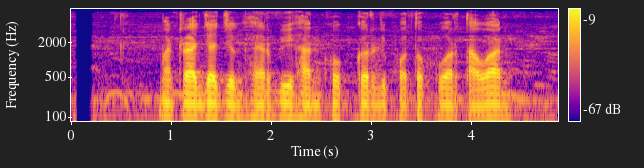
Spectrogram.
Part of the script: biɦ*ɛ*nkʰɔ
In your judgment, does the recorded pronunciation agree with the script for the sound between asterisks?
no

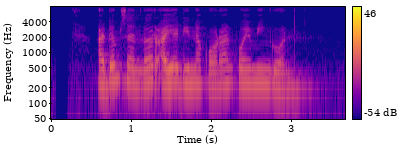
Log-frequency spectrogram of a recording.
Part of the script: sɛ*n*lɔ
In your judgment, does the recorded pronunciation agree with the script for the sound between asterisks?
yes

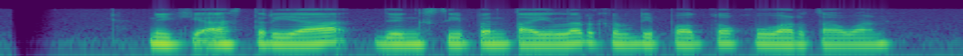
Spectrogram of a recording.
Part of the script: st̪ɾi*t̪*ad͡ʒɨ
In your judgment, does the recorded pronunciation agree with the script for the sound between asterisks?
no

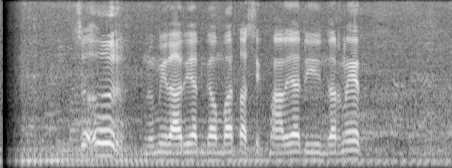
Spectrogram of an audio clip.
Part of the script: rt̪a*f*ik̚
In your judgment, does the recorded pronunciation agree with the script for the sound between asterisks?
no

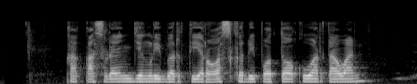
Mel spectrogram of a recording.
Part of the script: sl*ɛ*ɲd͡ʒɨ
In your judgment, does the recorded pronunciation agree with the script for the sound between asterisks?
yes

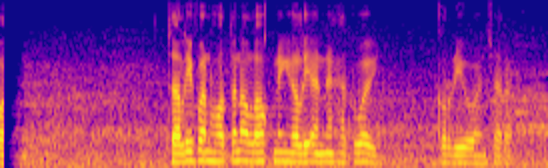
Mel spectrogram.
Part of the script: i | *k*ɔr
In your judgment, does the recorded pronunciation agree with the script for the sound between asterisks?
yes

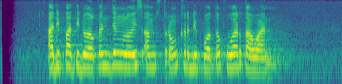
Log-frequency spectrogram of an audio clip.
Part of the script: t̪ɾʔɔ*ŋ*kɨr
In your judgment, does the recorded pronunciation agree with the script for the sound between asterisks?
yes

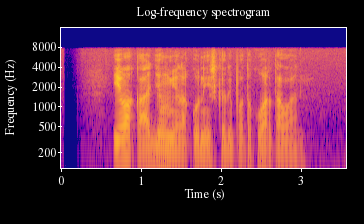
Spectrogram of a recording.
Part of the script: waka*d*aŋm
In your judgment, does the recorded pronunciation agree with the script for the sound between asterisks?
no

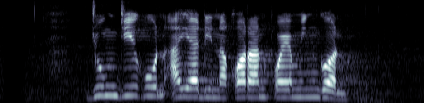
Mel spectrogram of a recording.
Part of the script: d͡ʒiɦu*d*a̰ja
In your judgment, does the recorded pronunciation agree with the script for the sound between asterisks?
no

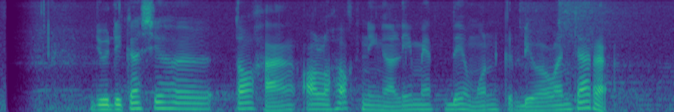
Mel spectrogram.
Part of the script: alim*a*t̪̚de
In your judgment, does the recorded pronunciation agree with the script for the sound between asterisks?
no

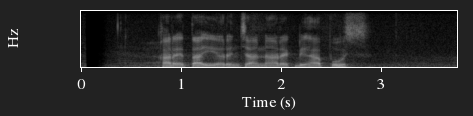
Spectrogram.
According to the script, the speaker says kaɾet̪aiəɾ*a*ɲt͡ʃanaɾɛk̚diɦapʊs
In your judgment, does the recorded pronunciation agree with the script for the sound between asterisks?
no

